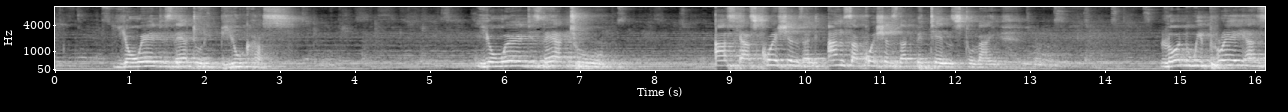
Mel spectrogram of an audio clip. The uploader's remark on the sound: The sermon was preached in the church setup.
